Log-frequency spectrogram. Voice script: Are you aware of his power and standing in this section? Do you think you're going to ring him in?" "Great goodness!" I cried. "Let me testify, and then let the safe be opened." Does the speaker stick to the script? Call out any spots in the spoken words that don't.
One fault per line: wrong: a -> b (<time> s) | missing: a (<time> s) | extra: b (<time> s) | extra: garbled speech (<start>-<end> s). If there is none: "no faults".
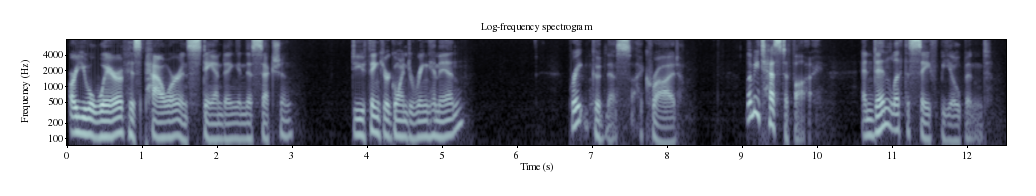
no faults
